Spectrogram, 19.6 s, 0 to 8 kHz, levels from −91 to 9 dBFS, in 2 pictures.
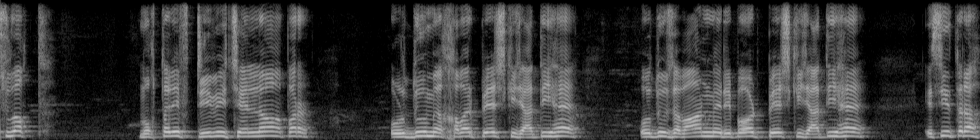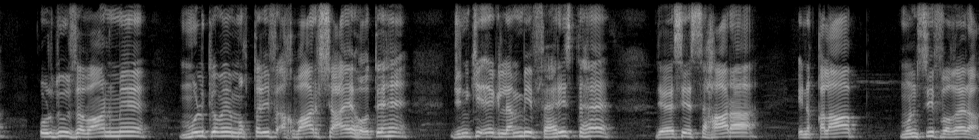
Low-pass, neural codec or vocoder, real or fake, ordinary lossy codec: none; none; real; none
